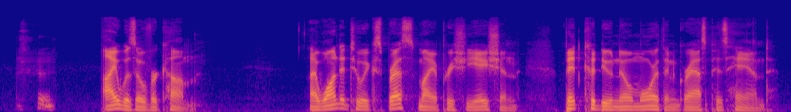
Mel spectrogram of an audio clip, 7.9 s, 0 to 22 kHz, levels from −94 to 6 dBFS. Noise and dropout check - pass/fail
fail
